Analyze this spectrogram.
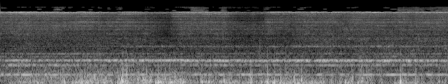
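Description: Hankyu 9000 series electric train rolling slowly over curved track and points, with a steady high-pitched wheel squeal over a low rumble and irregular knocks of wheels over rail joints.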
